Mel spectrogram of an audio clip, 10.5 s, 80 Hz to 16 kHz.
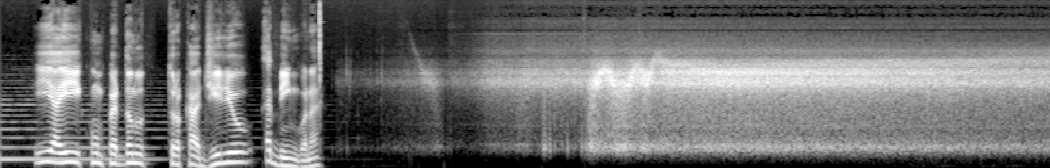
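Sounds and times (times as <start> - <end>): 
speech: 0.4 - 3.3
crackling radio static interference: 3.3 - 10.4.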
